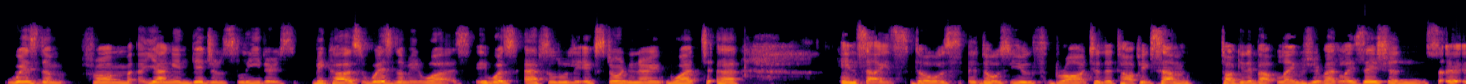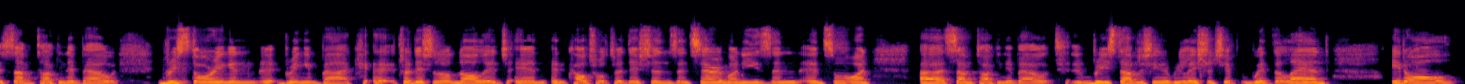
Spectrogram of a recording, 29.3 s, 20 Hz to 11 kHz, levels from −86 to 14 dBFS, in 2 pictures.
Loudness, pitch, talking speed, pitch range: -18 LUFS, 170 Hz, 125 wpm, 160-185 Hz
